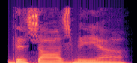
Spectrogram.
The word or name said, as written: dysosmia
